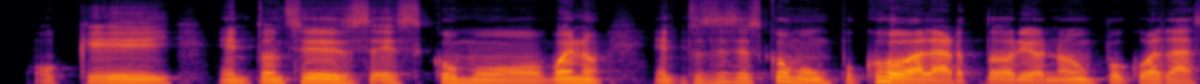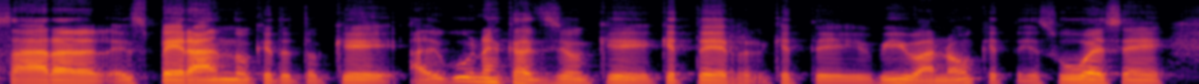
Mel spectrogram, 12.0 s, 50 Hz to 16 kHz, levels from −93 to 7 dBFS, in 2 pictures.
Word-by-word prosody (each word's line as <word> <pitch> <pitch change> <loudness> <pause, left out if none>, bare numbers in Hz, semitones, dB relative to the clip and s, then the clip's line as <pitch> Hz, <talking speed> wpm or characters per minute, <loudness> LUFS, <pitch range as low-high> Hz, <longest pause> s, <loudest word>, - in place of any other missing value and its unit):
Okey, 130 0 0 0.2
entonces, 135 +2 +2
es 125 0 -2
como, 125 -7 0
bueno 145 0 +5 0.2
entonces, 140 +8 -6
es 170 -1 -3
como 170 -5 +3
un 135 -1 -1
poco 160 +3 +6
aleatorio, 130 0 +3
¿no? 125 +5 -1
Un 140 -2 -2
poco 145 +1 -2
al 145 -1 +1
azar, 115 +1 +1
al 115 -3 +2
esperando 120 +2 +2
que 125 - -7
te 110 - -7
toque 110 +2 -5
alguna 170 +3 -3
canción 140 -2 -4
que 130 -6 -4
que - - -4
te 115 -3 -3
que - - -9
te 105 -1 -8
viva, 130 -2 -3
¿no? 125 +7 -5
Que 120 - -12
te 110 0 -15
suba 140 +4 0
ese 120 -2 -5
130 Hz, 170 wpm, -22 LUFS, 115-145 Hz, 0.2 s, poco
